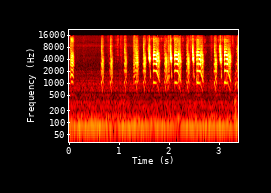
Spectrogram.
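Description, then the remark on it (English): A songbird sings a rapid series of bright, warbling notes and sharp chirps, clear, with a steady low hum underneath and no voices. “research in linguistics is ongoing into the structure of birdsong and what it might tell us about how human beings learn language and what parts of language are innate.”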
